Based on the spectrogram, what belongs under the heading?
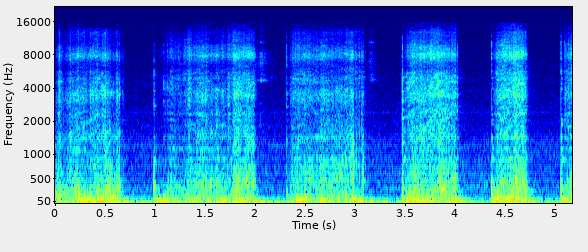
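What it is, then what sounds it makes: Chalk stick grated on a metal rasp. A solid blue sidewalk chalk stick, held with long nails, is rubbed down a metal mesh foot-file rasp over cardboard in repeated grating strokes. Each stroke is a gritty, rasping scrape with a heavy low rumble and a bright hiss on top, separated by brief pauses. Blue chalk powder collects as it is worn away.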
